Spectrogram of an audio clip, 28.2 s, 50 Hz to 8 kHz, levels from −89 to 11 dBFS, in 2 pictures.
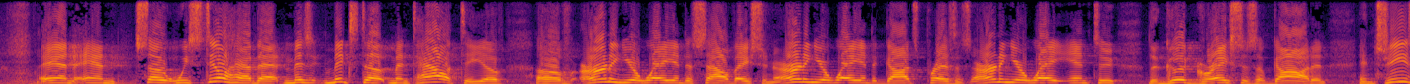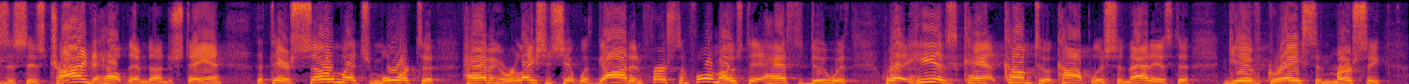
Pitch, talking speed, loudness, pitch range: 210 Hz, 160 wpm, -14 LUFS, 180-230 Hz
